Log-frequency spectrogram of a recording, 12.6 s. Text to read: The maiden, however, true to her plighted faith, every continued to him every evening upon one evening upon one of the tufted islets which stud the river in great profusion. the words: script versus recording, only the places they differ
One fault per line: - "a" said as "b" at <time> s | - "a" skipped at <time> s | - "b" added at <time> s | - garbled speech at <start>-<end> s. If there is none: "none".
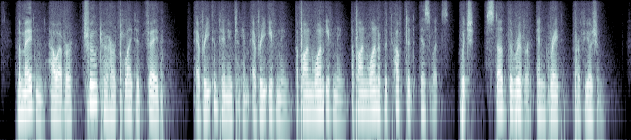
none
